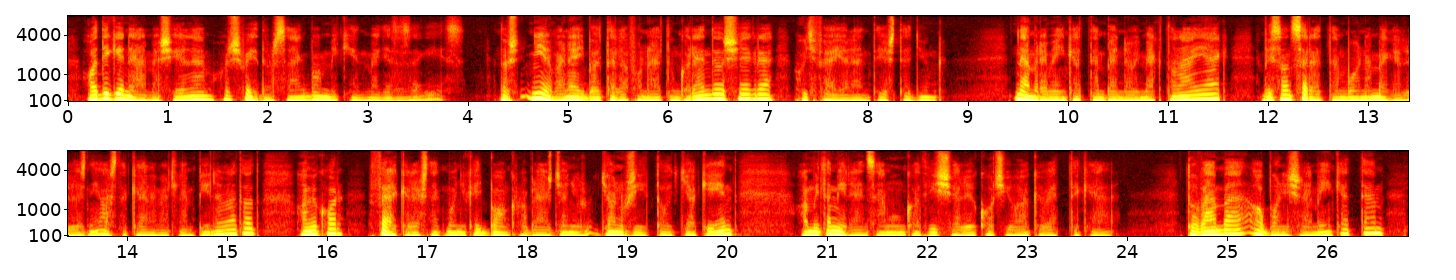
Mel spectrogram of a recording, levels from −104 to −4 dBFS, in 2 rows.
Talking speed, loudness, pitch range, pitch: 110 wpm, -22 LUFS, 105-135 Hz, 115 Hz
